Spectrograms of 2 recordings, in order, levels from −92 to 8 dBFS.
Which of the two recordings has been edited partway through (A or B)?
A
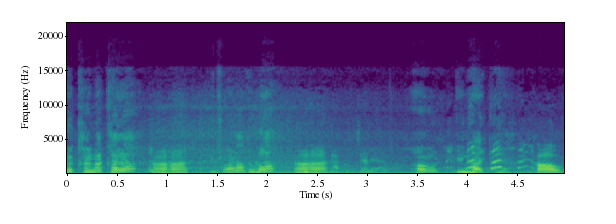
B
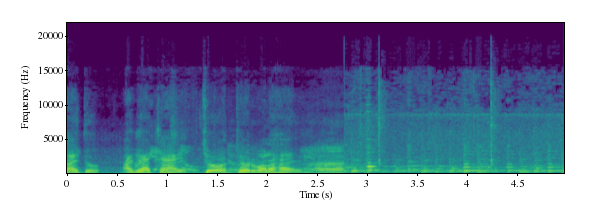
B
